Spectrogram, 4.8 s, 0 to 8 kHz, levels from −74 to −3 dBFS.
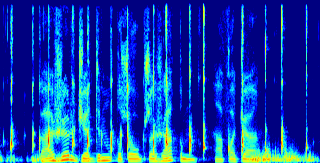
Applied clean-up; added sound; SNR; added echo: none; Animal; -2 dB; none.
